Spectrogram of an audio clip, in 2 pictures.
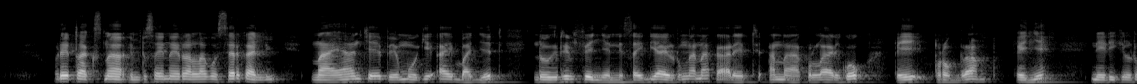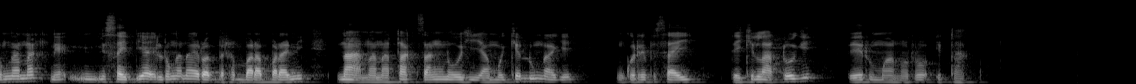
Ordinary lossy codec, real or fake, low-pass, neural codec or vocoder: none; real; 14.4 kHz; none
